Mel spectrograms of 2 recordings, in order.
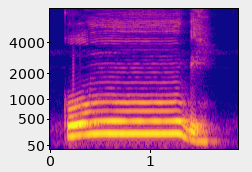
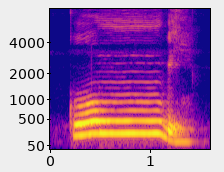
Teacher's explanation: Kita baca samar dan dua-dua huruf ini terletak pada bibir. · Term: ikhfa syafawi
